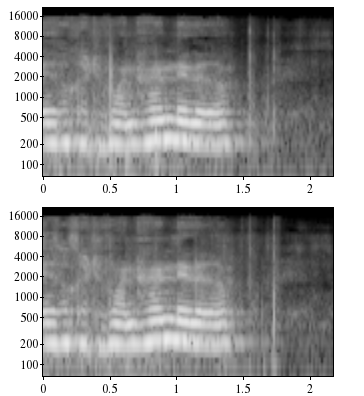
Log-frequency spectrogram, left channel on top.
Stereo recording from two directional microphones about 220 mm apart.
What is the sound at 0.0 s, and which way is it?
A woman's voice, 5° right (ahead or behind).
